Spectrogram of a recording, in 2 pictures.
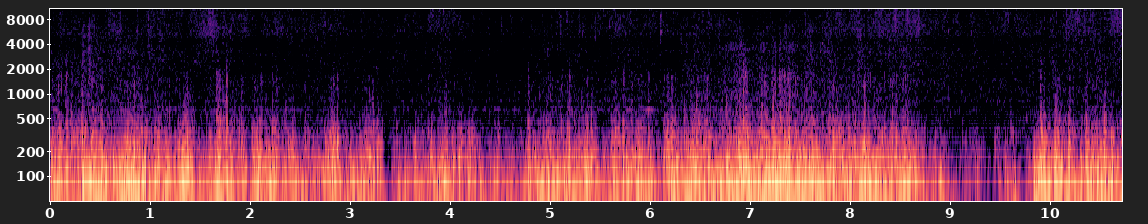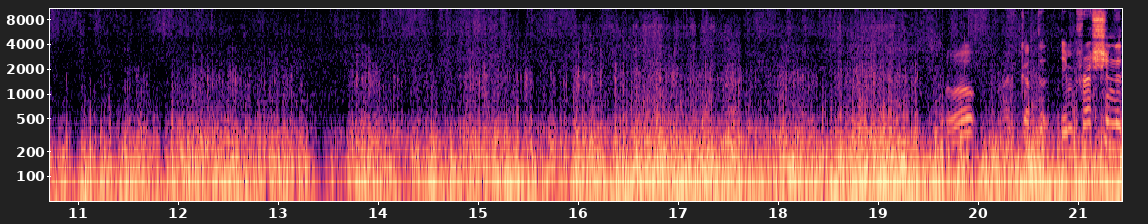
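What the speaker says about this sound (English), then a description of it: "That the wind is actually picking up a little bit," Strong gusty crosswind at Amsterdam Schiphol Airport roars and buffets the microphone continuously, loud and steady with one brief lull midway.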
